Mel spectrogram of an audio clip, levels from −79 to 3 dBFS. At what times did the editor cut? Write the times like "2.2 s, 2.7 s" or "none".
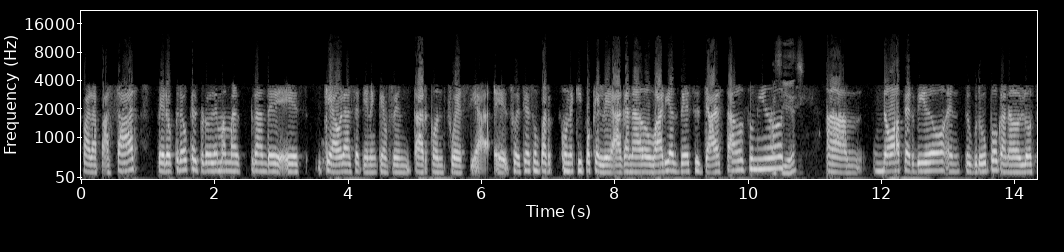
none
